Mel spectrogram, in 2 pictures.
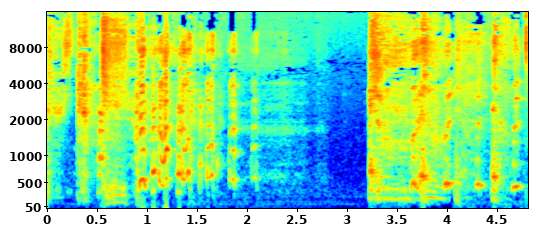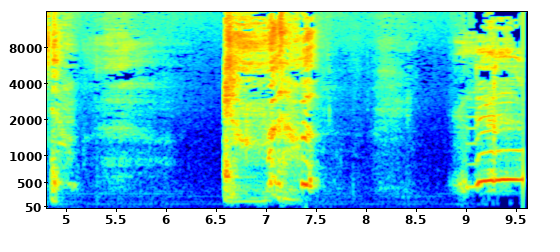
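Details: Suppressed cough: muffled, held-back coughs and throat clearing in three clusters, ending in a brief voiced sound.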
